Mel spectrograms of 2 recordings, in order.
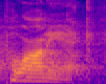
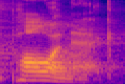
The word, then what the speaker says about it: Palahniuk: See, I pronounced his name my entire life, Palahniuk, and now it's Palahniuk.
